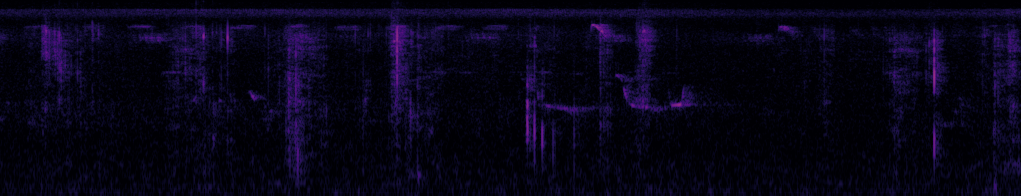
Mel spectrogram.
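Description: Faint outdoor quiet with a few short whistled bird chirps about four to five seconds in, and scattered soft clicks.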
